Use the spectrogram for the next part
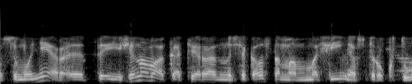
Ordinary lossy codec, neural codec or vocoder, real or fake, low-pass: AAC, 48 kbps; autoencoder, 48 kHz, 128 numbers a frame, DAC-VAE, trained on Japanese speech; fake; 7.2 kHz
